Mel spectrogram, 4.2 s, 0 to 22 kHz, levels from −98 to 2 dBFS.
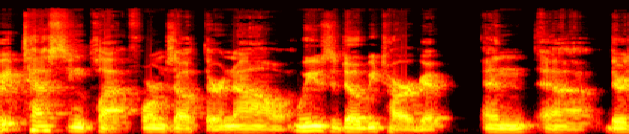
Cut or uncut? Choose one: uncut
